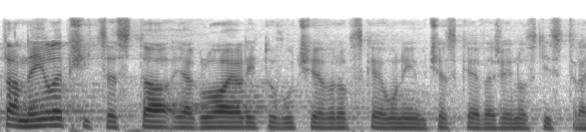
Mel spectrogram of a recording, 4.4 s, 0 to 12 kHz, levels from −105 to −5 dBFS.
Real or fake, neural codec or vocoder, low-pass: real; none; 7.2 kHz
